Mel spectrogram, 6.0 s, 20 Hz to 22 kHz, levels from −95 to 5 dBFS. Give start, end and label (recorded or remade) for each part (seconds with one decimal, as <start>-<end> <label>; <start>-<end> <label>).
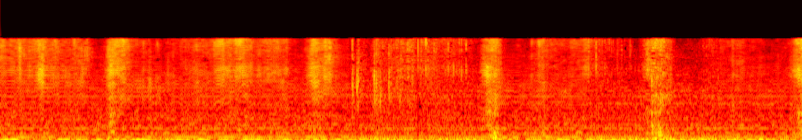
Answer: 0.0-2.6 remade; 2.6-3.6 recorded; 3.6-4.4 remade; 4.4-5.4 recorded; 5.4-6.0 remade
